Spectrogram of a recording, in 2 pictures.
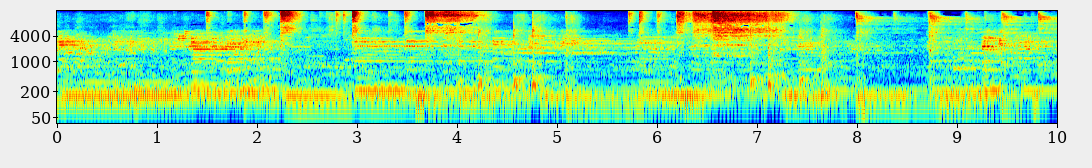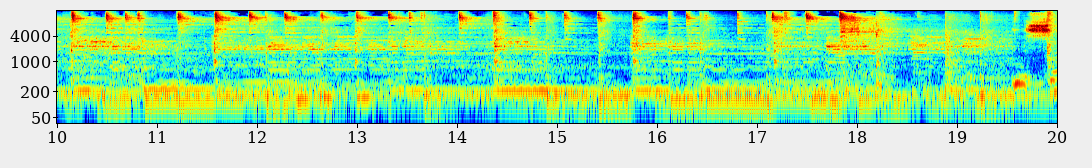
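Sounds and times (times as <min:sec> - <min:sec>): bass guitar: 0:00.0 - 0:20.0
drum kit: 0:00.0 - 0:20.0
electric guitar: 0:00.0 - 0:20.0
man singing lead vocal: 0:19.5 - 0:20.0.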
